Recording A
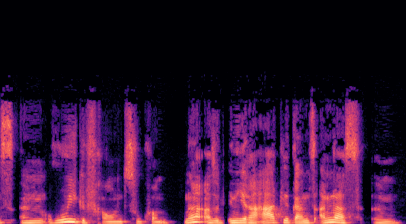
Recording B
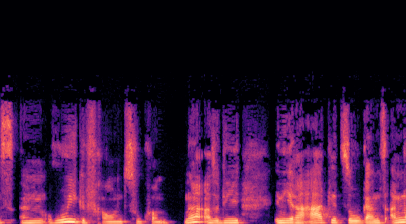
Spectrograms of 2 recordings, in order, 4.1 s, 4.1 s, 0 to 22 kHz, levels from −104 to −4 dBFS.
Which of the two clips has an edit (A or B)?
A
